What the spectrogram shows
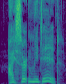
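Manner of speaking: prompt, quiet, high voice. A narrator reads Mary answering George's question, prompt and quiet. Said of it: "Mary responded promptly and quietly".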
